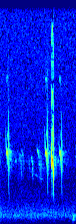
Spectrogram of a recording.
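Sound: bird calling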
